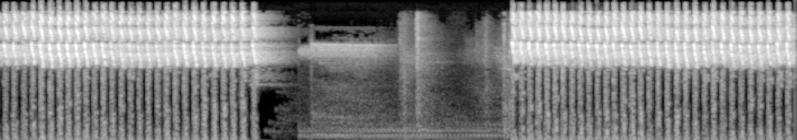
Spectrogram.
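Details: Cililin song used to train caged White-rumped Shamas. A long, high, rattling trill of fast, evenly spaced pulses breaks for a quiet two-second gap with a faint whistle and low hum, then returns just as strongly.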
